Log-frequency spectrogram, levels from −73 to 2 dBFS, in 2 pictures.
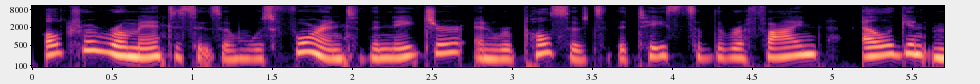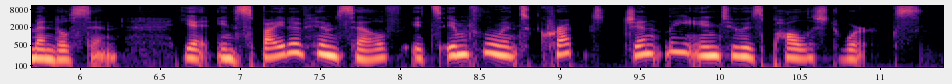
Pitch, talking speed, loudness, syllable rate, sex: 210 Hz, 160 wpm, -18 LUFS, 5.3 syllables/s, female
